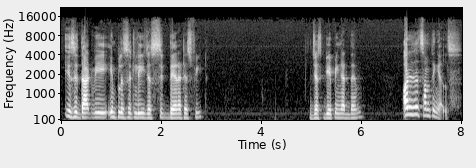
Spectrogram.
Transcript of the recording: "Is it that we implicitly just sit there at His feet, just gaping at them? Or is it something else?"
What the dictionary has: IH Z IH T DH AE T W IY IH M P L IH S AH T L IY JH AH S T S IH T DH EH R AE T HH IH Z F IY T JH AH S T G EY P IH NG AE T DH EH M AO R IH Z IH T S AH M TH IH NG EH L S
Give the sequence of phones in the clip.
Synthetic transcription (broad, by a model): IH Z IH T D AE T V IY IH M P L IH S AH T L IY JH AH S T S IH T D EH R AE T HH IH Z F IY T JH AH S T G EY P IH NG AE T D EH M AO R IH Z IH T S AH M T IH NG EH L S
